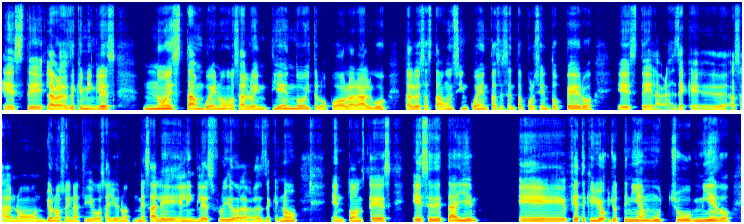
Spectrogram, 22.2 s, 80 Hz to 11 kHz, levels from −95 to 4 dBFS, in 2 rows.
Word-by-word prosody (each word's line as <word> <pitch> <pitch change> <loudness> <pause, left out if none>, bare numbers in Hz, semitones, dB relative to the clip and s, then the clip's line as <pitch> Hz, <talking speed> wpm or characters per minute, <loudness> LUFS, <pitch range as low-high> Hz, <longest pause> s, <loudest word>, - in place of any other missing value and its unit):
este, 115 0 0
la 120 0 +6
verdad 110 0 +4
es 135 - -3
de 175 -1 -1
que 150 - 0
mi 125 -3 +1
inglés 125 +4 +2 0.4
no 125 +3 +5
es 145 0 +2
tan 135 -2 +3
bueno, 120 +4 +1
o 125 - -2
sea, 110 0 +1
lo 110 0 0
entiendo 135 +7 +1
y 130 - -1
te 120 - -4
lo 105 -2 -4
puedo 120 -1 0
hablar 115 0 +2
algo, 125 +8 +1 0.2
tal 120 0 +1
vez 120 +1 +1
hasta 120 -6 -2
un 120 +3 -3
50, 125 0 -3
60 110 +2 -7
por 120 -3 -6
ciento, 130 +6 -5
pero, 145 +7 +2 0.3
este, 105 -1 -1
la 110 - -7
verdad - - -11
es 105 - -13
de 110 -2 -2
que, 105 -1 -6
o 110 - -2
sea, 105 -1 -3
no, 105 -1 -3
yo 130 +5 +1
no 130 -2 0
soy 120 -1 -6
nativo, 115 +2 -4
o - - -4
sea, 110 -1 -5
yo 105 0 -2
no, 110 -1 -4
me 115 - -4
sale 110 -1 +1
el 105 0 0
inglés 110 +1 -1
fluido, 120 -1 0
la 105 -1 -1
verdad 100 +1 -5
es 105 - -9
de 110 - -4
que 100 - -11
no. 135 +7 +1 0.5
Entonces, 120 +1 0 0.3
ese 135 +5 +2
detalle, 150 -2 +3 0.6
eh, 120 -3 +2
fíjate 165 +4 +1
que 135 - -2
yo 130 +2 +4
yo 140 -2 -2
tenía 155 +1 +1
mucho 165 +2 +1
miedo 155 +4 +3
120 Hz, 190 wpm, -24 LUFS, 110-135 Hz, 0.6 s, la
